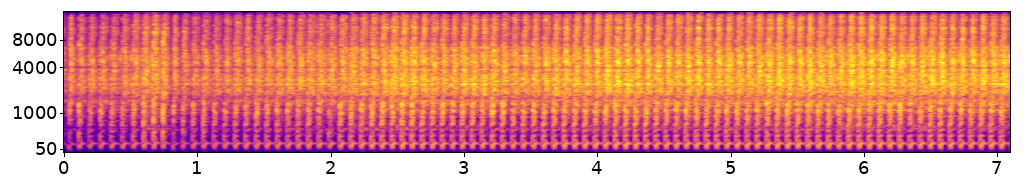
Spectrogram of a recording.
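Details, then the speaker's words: 1961 Wheel Horse model 401 garden tractor single-cylinder engine, cold start on full choke after setting point gap: crisp, evenly spaced pops at a fast steady beat with no misses as it warms; runs healthy, smokes a little on throttle. "that sounds pretty good i'm gonna move the camera so you can see it smokes a little when you give it gas"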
